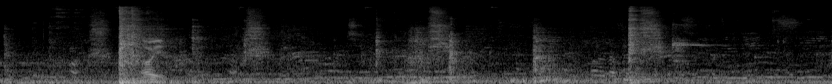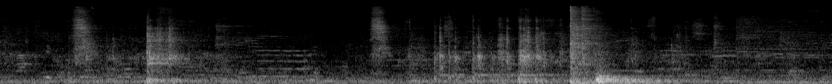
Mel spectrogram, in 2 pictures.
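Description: Gym ambience: background music and voices, with several sharp clanks of weights during a bench-press set.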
